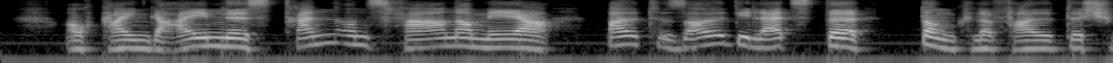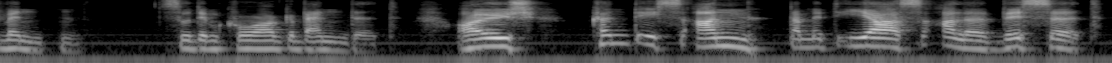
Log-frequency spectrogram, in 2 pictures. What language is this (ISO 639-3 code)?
deu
